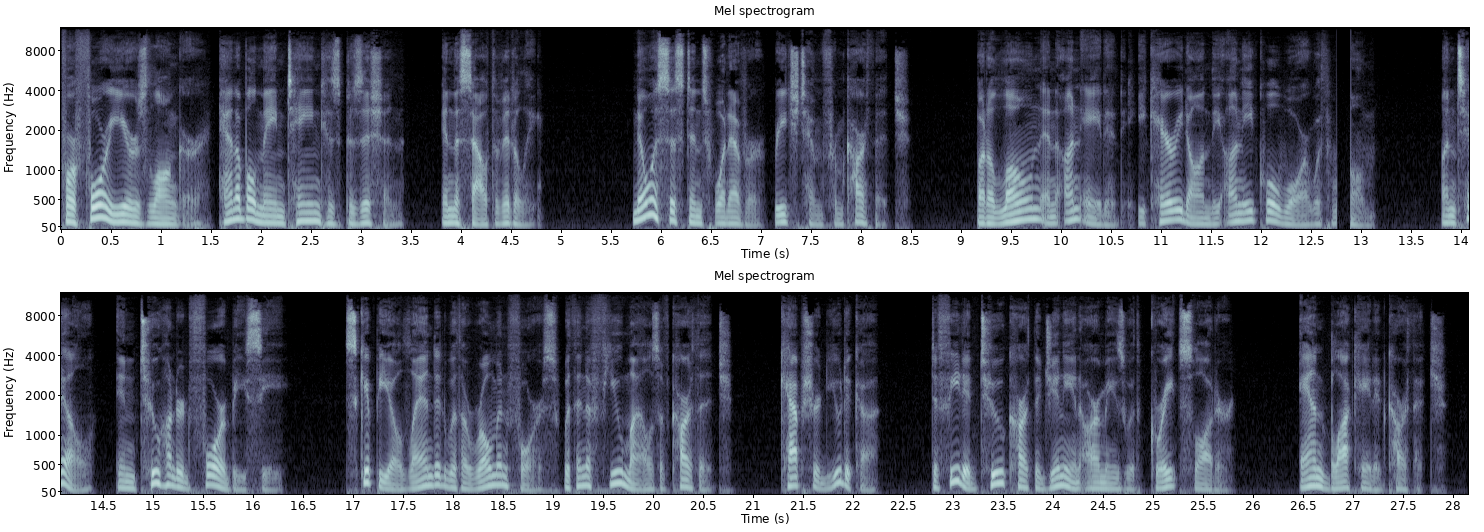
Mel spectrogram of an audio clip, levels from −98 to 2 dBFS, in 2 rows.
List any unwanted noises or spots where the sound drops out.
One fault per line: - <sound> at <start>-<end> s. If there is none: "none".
- dropout at 12.8-12.9 s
